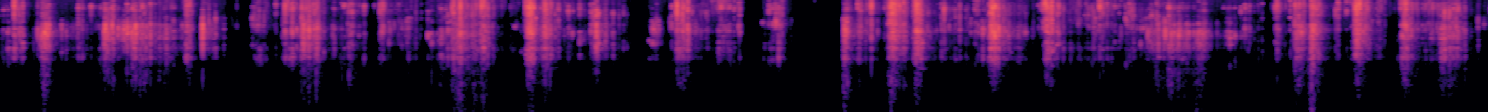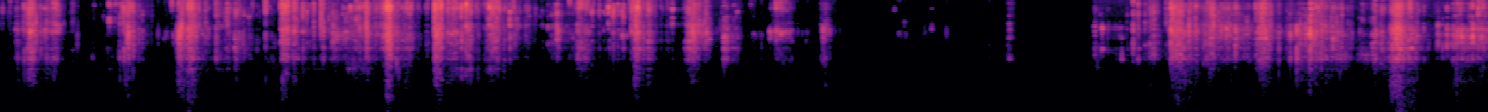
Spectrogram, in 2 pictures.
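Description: A fist-sized green Christmas bauble coated in coarse glitter flakes is held in one hand and scratched and tapped with long polished fingernails. The result is a quiet, bright, crackly rasp made of dense, rapid clicks with almost no low end, interrupted by a short silence near the twelfth second before the scratching resumes.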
